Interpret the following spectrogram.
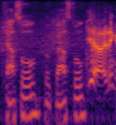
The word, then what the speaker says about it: Bastl: It's like maybe is it like Castle or Bastl? Yeah, I think it's Bastl. Like that's how I say it. I pronounce the T.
